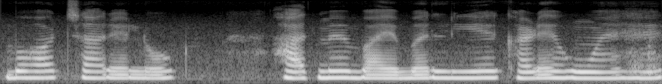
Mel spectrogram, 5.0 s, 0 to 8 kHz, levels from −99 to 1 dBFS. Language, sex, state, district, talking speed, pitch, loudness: Hindi, female, Bihar, Supaul, 135 wpm, 230 Hz, -15 LUFS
